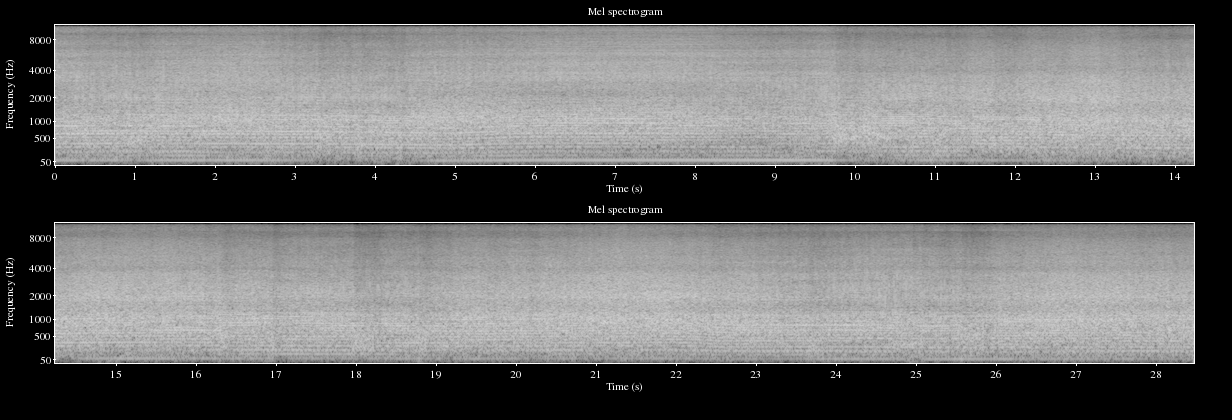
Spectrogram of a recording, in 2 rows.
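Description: Nitro 200 paramotor's two-stroke engine and propeller running steadily in flight, its pitch drifting a little with the throttle, with wind noise over the microphone.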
